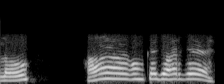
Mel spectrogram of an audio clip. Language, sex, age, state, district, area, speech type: Santali, male, 45-60, Odisha, Mayurbhanj, rural, conversation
